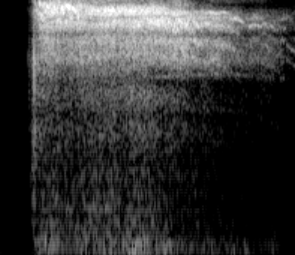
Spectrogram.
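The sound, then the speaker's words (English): A can of lime soda is cracked open: a sharp pop gives way to a bright, loud fizzing hiss that runs for nearly three seconds and slowly tapers off. “Crack open that can on the air and take a chug. Oh, don't mind if I do. Sound effect.”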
